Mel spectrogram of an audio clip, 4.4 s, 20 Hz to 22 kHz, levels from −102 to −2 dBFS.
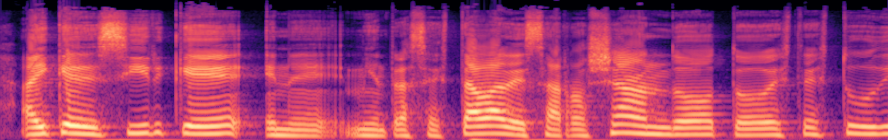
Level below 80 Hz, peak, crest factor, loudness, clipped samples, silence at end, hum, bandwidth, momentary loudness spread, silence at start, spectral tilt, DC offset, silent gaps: -48 dBFS; 0 dBFS; 12 dB; -12 LUFS; 0.1%; 0 s; none; 18.5 kHz; 10 LU; 0.1 s; -4 dB/octave; under 0.1%; none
